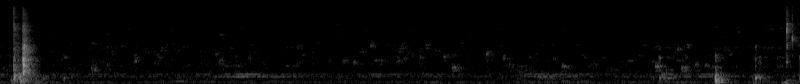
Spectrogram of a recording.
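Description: A man sipping beer from a glass, with faint slurping and swallowing over a low steady hum. A sharp click comes just after the start, and a few small knocks near the end.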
